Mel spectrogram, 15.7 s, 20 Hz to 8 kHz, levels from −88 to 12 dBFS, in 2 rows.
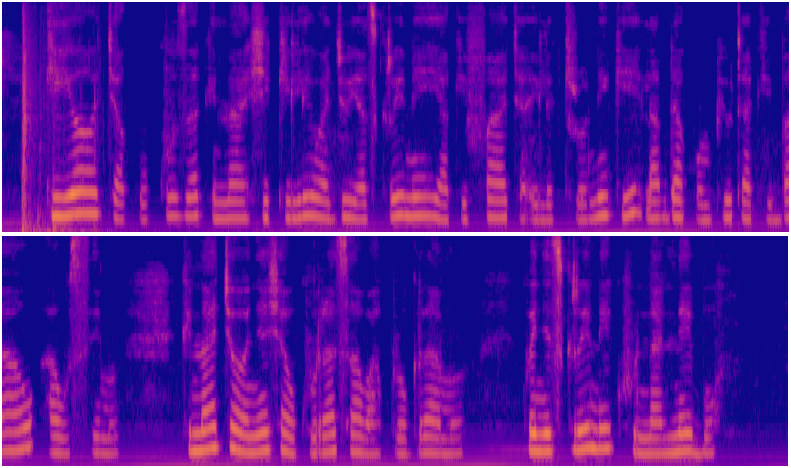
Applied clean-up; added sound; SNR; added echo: none; Splash, splatter; 13 dB; none.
